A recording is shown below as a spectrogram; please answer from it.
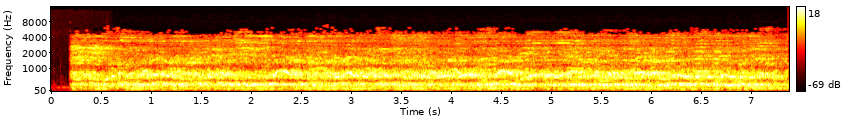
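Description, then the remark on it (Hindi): A loud, dense crowd of protesters on Marina Beach in Chennai, Tamil Nadu, India, at a Jallikattu protest that turned violent, roars continuously, many voices blending into a steady wall of shouting and chatter that starts abruptly and holds at full strength throughout. “इस तरह की आवाजें आज दिन भर चेन्नई में गूंजती रही। पिछले 7 दिन से एक शांतिपूर्ण प्रदर्शन चेन्नई के मरीना समुद्र तट पर चल रहा था, वो अचानक से हिंसक हो गया।”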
